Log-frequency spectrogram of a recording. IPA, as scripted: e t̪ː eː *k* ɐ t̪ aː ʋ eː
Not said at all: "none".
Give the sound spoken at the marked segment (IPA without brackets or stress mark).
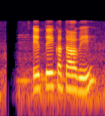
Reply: k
